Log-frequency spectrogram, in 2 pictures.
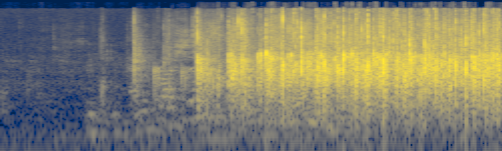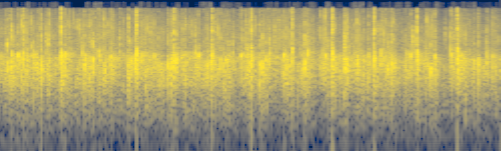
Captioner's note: applauds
